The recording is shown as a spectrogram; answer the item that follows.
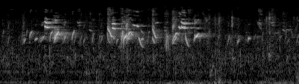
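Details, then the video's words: Goldfinch in full song, a fast, musical tumble of bright, high warbling notes in two or three close bursts. "Uplifting Chirpings Motivational Goldfinch Singing their Song"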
